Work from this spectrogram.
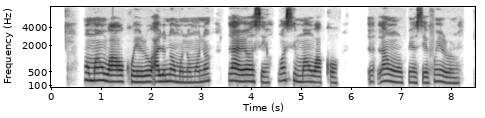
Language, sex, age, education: Yoruba, female, 15-29, tertiary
